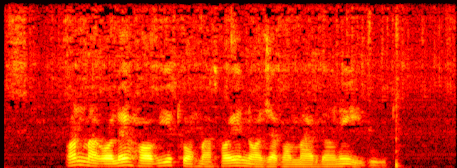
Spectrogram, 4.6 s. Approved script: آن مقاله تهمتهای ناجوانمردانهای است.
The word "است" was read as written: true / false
false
